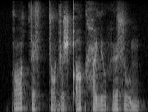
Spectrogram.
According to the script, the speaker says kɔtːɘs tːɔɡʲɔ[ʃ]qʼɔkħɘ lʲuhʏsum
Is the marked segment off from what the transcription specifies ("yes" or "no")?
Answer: no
